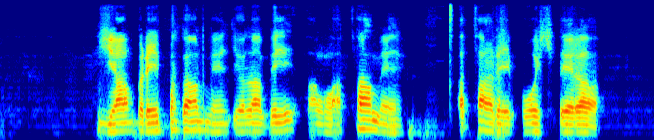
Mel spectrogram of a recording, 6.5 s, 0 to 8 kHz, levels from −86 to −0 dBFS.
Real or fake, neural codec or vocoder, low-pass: fake; codec, 16 kHz in and 24 kHz out, 0.6 kbps, FireRedTTS-2 codec; 7.2 kHz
